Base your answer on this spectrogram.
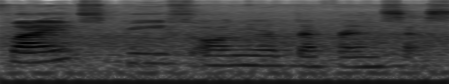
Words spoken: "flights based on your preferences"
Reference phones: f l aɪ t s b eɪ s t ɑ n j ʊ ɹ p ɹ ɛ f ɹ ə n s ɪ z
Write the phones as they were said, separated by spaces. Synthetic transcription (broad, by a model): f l aɪ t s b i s ɑ n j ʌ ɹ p ɹ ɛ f ɹ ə n s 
